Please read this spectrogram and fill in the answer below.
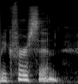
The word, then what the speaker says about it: McPherson: I want to do a quick shout out of thank you to the librarians in McPherson, Kansas, for helping me understand that, as they put it, there's no fear in McPherson. So that's a great way to remember how to pronounce that town.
